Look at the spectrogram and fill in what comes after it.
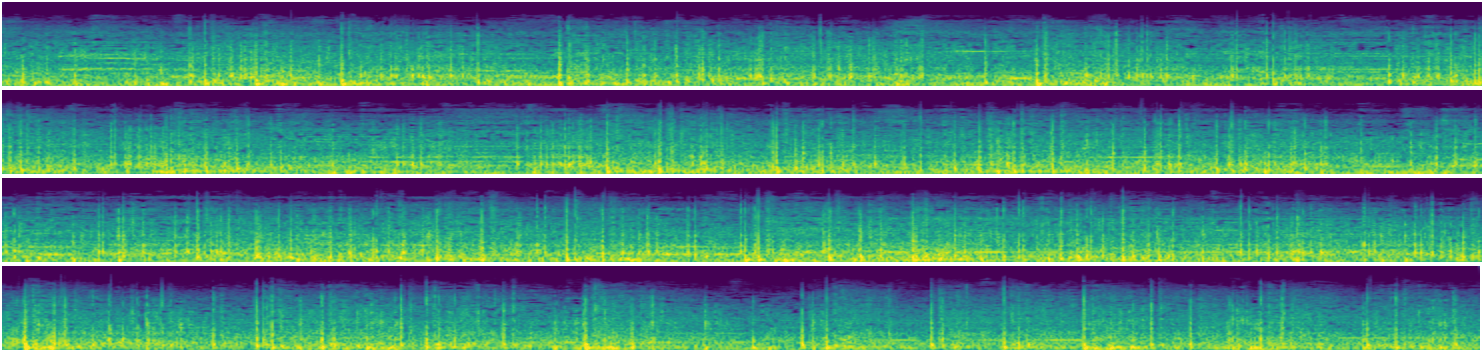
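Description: Aerial fireworks display going off in a dense, unbroken barrage of bangs and crackling shell bursts.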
